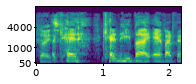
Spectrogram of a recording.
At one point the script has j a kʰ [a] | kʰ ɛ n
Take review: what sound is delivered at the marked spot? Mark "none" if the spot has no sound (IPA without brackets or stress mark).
ɛ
